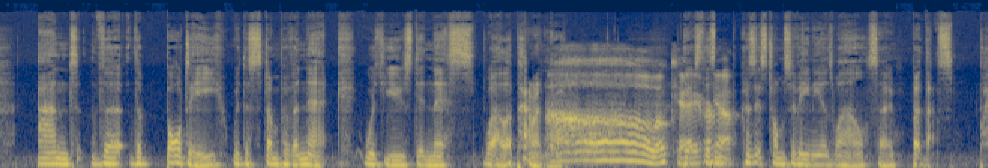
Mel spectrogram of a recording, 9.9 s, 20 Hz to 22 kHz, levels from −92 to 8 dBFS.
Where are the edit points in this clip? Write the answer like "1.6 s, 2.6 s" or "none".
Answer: 4.8 s, 7.1 s

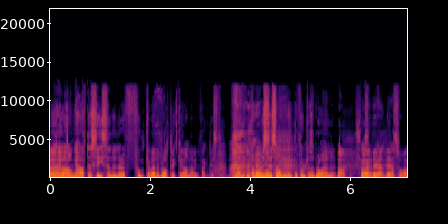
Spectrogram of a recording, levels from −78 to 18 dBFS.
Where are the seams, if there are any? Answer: none

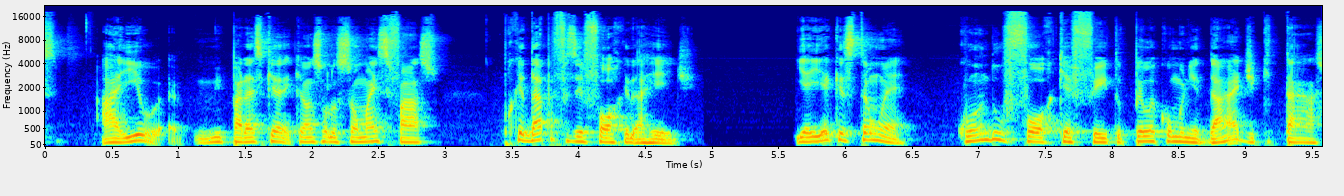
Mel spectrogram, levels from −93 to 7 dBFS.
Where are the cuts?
none

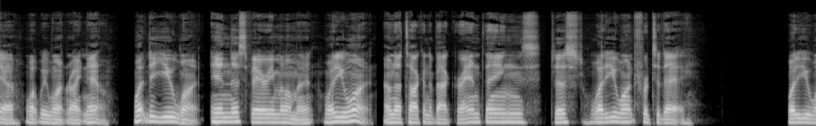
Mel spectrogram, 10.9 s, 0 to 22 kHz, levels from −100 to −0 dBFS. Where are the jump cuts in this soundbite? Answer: 1.6 s, 2.7 s, 5.0 s, 7.3 s

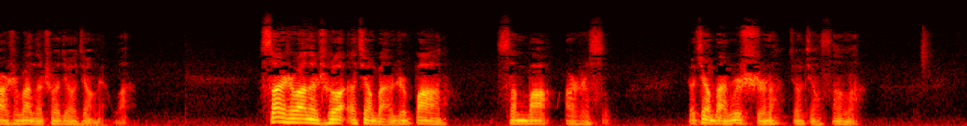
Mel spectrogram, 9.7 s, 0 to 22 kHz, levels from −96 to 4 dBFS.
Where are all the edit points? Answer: none

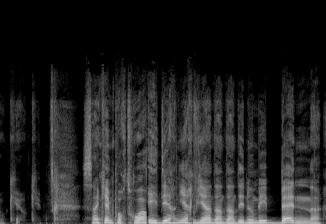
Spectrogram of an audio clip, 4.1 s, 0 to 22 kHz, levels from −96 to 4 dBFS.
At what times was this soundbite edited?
1.4 s, 1.8 s, 2.4 s, 2.8 s

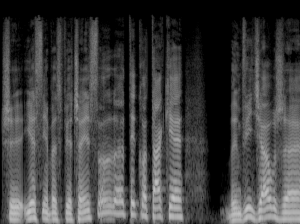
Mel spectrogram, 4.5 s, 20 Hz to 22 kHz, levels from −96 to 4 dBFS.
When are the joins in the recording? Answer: none

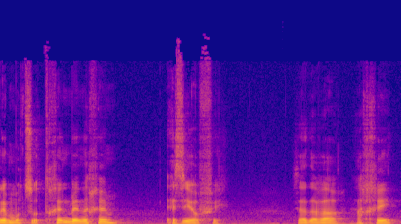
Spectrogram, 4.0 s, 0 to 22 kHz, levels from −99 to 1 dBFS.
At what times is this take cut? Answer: none

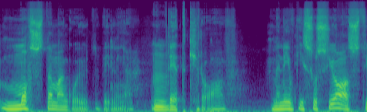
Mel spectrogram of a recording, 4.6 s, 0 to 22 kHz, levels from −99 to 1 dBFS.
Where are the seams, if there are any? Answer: 3.6 s

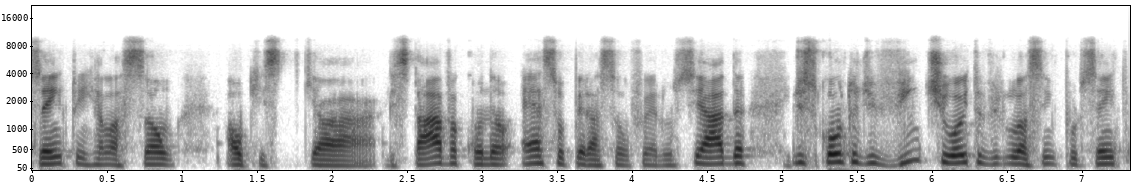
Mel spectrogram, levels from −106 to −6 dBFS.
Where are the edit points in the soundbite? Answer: 1.4 s, 2.4 s, 5.1 s

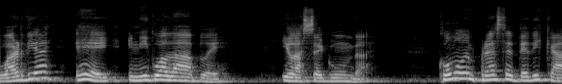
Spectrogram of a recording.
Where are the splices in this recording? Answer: none

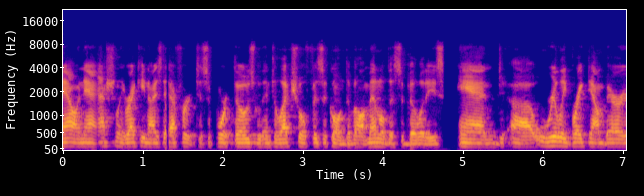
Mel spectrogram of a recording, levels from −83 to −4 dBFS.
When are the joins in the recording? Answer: 4.8 s

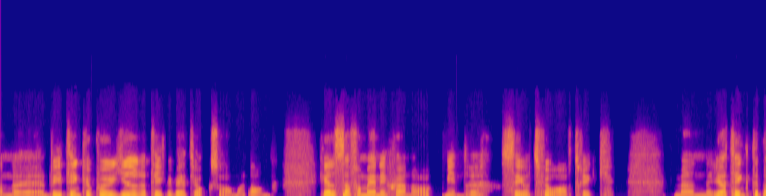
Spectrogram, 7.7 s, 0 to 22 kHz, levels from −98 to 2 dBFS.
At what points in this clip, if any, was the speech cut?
1.7 s, 2.5 s, 4.4 s

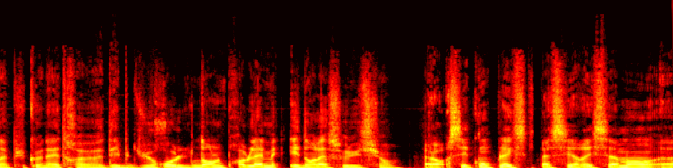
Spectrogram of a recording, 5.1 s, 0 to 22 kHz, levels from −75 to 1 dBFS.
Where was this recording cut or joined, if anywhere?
1.0 s, 1.4 s, 3.1 s, 3.5 s, 4.0 s

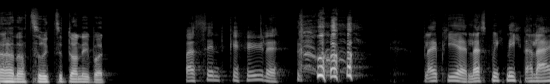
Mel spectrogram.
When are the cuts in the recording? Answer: none

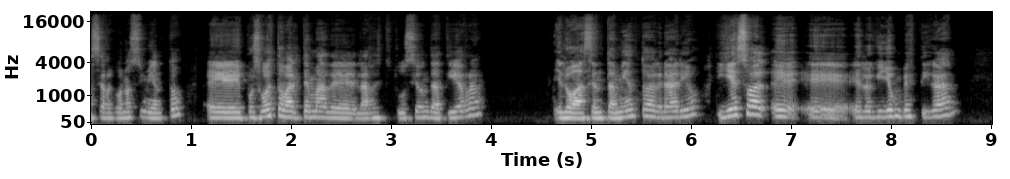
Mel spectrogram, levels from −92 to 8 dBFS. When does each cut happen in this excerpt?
1.0 s, 6.2 s, 8.0 s

